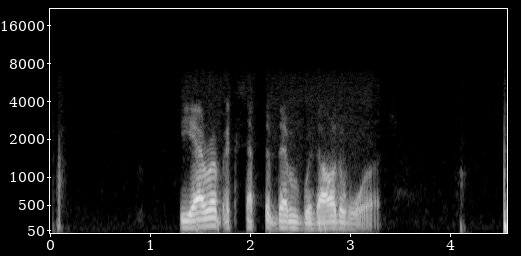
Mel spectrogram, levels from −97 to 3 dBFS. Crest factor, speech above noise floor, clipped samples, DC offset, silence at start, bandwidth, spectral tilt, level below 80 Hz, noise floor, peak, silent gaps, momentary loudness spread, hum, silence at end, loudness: 18 dB; 66 dB; under 0.1%; under 0.1%; 1.3 s; 3.9 kHz; -9.5 dB/octave; -56 dBFS; -84 dBFS; -2 dBFS; none; 14 LU; none; 0 s; -18 LUFS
